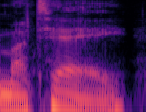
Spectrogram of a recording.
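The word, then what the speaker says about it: Maté: uh I never say it right it's Aaron mate and and your great work and I'm forgetting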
